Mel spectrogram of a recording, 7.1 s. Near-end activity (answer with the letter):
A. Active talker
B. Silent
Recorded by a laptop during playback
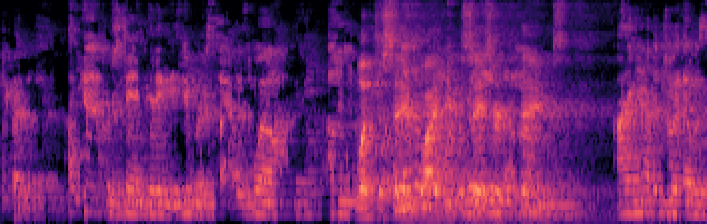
A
